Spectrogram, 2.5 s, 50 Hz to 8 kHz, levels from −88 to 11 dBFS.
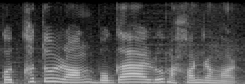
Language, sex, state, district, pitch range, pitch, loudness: Assamese, female, Assam, Kamrup Metropolitan, 220-260 Hz, 245 Hz, -15 LUFS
